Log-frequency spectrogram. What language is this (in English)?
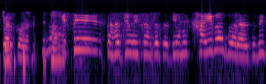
Odia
